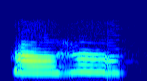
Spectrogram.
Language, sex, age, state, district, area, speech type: Assamese, female, 30-45, Assam, Morigaon, rural, conversation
